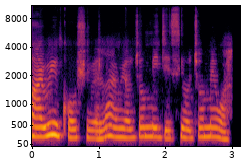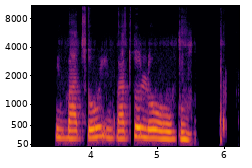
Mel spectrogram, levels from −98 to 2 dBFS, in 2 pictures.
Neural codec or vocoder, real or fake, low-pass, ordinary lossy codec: none; real; none; none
